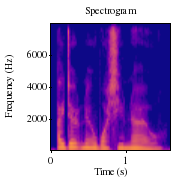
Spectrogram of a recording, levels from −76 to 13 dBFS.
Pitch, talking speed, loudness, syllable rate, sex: 205 Hz, 225 wpm, -16 LUFS, 4.4 syllables/s, female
